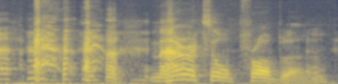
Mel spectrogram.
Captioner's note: both laughing; coughs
